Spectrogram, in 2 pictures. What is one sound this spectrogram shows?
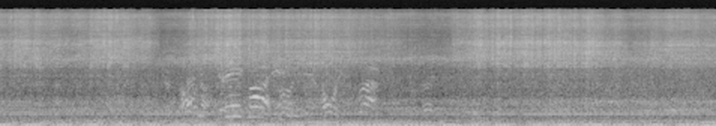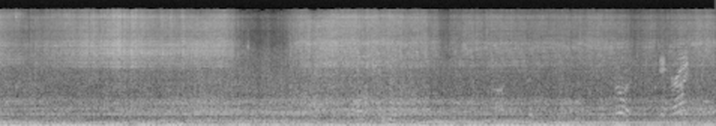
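Water rushes and churns in the boat's wake.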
